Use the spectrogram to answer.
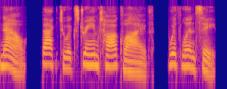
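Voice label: talk live break out female voice; extreme talk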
